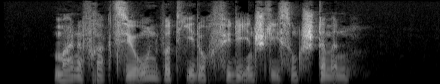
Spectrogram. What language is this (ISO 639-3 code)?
deu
